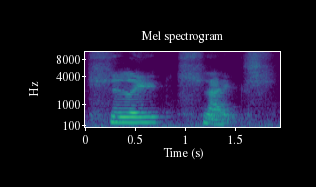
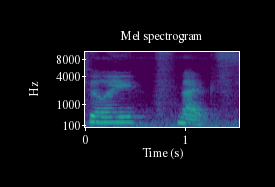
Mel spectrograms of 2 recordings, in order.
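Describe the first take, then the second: First: "Silly snakes" with wet slushy s, air out the sides; slushy lisp. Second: "Silly snakes" with tongue through teeth, s as th; interdental lisp. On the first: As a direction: lateral lisp, s sounds like sh. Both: Shown as a demonstration. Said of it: "So it would sound something like this".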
